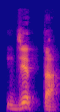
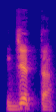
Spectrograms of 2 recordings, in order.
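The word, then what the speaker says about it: zeta: হবে ভু সর্বশেষে আছে জেত্তা যাকে আমরা জেড বলে আগে চিনতাম জেত্তা আসুন এখন ইতালিয়ান ভাষায়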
